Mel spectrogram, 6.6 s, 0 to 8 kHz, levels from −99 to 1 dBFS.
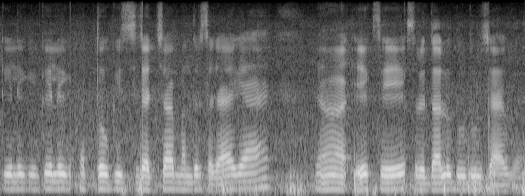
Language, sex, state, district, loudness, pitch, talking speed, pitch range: Hindi, male, Uttar Pradesh, Jalaun, -21 LUFS, 110 Hz, 200 wpm, 105-115 Hz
